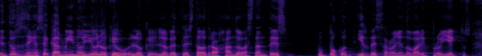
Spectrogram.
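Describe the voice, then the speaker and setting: The audio is very clean, and the background is silent. His voice is fairly high-pitched. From Peruvian Amazon, Iquitos. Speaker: writer and filmmaker. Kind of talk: interview. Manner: halting with many repetitions.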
